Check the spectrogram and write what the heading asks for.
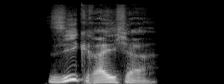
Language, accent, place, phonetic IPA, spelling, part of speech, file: German, Germany, Berlin, [ˈziːkˌʁaɪ̯çɐ], siegreicher, adjective, De-siegreicher.ogg
- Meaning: 1. comparative degree of siegreich 2. inflection of siegreich: strong/mixed nominative masculine singular 3. inflection of siegreich: strong genitive/dative feminine singular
